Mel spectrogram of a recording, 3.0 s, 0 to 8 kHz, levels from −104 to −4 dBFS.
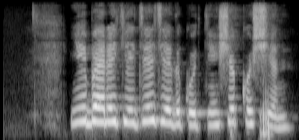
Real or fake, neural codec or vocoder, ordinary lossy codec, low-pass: real; none; none; 7.2 kHz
